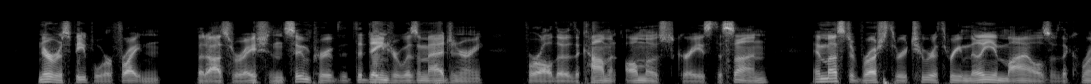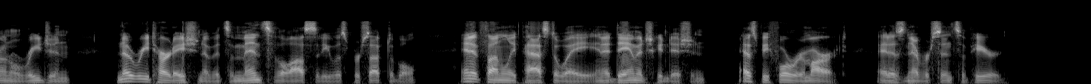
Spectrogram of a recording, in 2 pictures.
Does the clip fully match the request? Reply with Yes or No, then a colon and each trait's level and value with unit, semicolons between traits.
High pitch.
No: very low, 85 Hz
